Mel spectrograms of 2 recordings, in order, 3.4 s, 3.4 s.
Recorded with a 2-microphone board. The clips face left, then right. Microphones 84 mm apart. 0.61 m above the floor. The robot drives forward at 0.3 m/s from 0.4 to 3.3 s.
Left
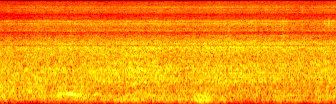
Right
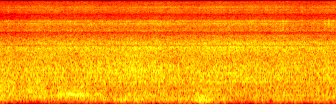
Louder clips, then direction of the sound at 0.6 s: Even; 20° left (ahead or behind).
